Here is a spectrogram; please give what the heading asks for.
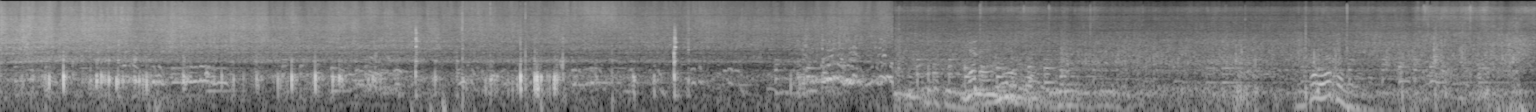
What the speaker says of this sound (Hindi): तो अभी हमने प्याज को ब्राउन के लिए यहाँ पर लगाए हुए हैं।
